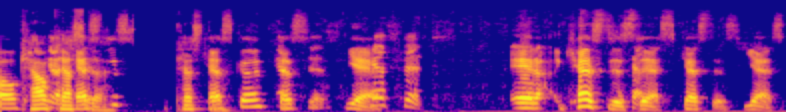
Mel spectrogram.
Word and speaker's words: Kestis: Kestis.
